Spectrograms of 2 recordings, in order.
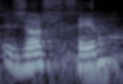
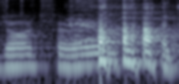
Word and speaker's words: Jorge Ferreira: How do you say it? Jorge Ferreira. Is Jorge Ferreira. Hater. But like the English version would be something like George Ferreira.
